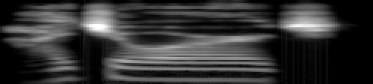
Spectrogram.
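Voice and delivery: usual speaking voice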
